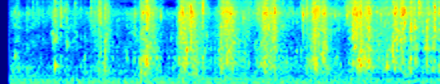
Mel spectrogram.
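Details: Great Dane named Glock drinking from a bucket, dunking his whole face into the water; wet slurping splashes and trickles come about twice a second over a low steady hum.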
